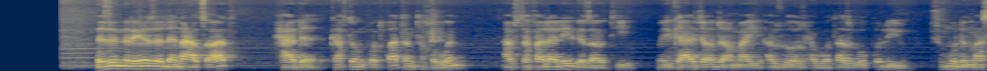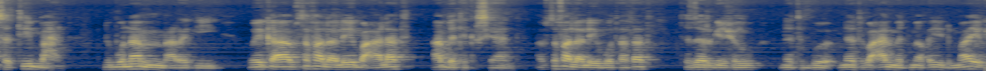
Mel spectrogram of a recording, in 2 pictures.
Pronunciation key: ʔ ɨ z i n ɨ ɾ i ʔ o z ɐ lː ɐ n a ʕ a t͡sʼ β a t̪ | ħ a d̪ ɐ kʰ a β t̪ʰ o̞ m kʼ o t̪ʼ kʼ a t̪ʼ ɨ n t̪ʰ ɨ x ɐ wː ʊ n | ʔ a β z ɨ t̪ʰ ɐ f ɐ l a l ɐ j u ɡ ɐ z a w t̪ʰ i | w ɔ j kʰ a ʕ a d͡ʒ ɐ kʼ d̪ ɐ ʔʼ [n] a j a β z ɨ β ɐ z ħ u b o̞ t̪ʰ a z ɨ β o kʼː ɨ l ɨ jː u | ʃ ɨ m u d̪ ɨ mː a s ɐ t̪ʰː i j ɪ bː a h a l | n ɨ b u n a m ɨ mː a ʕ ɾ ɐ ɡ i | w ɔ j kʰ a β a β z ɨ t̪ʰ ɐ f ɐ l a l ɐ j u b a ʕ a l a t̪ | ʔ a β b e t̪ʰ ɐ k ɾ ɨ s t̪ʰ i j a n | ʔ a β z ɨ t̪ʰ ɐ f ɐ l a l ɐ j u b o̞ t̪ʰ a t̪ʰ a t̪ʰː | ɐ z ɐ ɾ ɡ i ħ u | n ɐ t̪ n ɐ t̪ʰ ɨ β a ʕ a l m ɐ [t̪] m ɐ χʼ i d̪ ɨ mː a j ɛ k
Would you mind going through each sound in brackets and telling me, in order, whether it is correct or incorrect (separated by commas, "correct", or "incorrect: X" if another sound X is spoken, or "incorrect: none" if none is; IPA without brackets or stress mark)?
incorrect: m, incorrect: d̪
